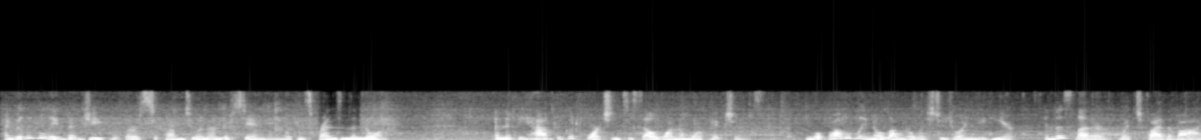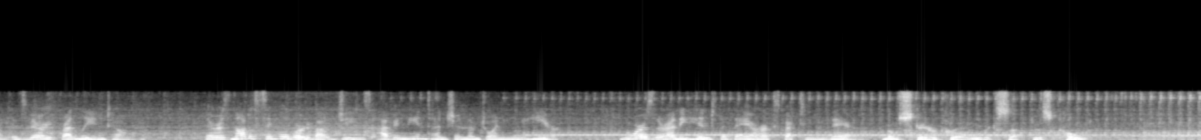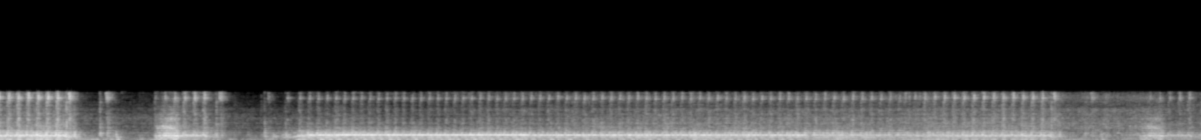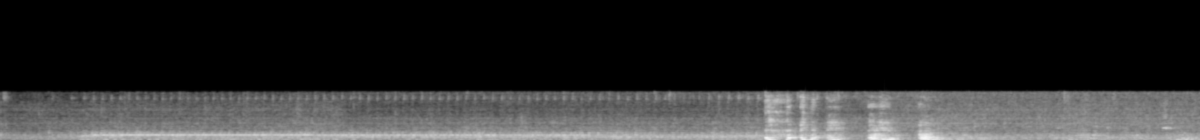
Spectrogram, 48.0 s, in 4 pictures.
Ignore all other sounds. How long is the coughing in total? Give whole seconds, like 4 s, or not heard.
2 s.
